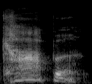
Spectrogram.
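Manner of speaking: put-on clumsy old-timey Northeast accent on copper; bad New England accent. Shown as a demonstration. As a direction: say copper in a botched Jersey-Boston accent. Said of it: "I don't know how to do an accent".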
